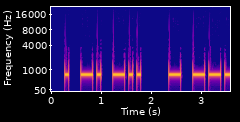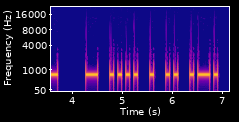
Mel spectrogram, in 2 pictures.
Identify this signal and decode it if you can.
Morse code, heard as a keyed tone, about 15 wpm, 700 Hz. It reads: END TO THEIR
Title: Sentences from Top 1100 Words 15wpm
